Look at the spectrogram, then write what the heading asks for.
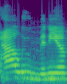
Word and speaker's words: aluminium: yeah and I mean I know aluminium is probably the correct pronunciation you know but in America here in America you would get made fun of for saying that in school or in public because people can be brutal actually the US is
